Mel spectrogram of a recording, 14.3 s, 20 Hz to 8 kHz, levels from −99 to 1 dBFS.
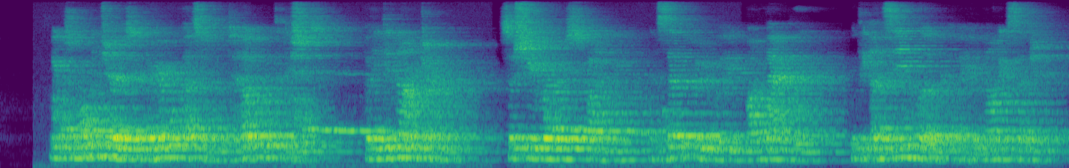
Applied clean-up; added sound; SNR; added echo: none; Dog; 11 dB; reverberation time 2.1 s.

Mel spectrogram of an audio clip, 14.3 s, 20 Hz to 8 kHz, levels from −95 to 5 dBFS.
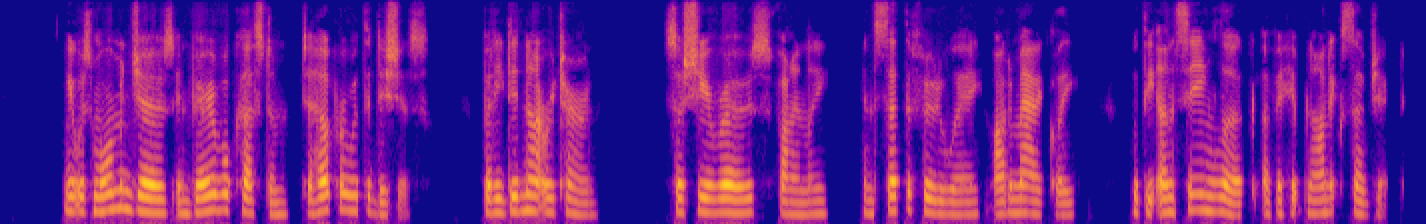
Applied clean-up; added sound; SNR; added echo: none; none; none; none.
